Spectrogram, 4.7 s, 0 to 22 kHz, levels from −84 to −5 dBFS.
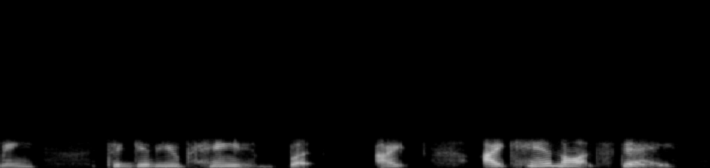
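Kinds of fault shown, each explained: G.729 codec: the speech runs through an 8 kbit/s low-rate VoIP codec that resynthesises it from a vocal tract filter and a few pulses per frame, giving plainly audible roughness; a spectrogram shows nothing above about 3.4 kHz and smeared, grainy harmonics.
VoIP packet loss concealed by the speech codec: lost packets, 60 ms near 1.6 s and 100 ms scattered over 160 ms from 4.2 s, are filled by the decoder stretching its last pitch into a fading buzz, seen as flat, repeated harmonics and a decaying waveform envelope.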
